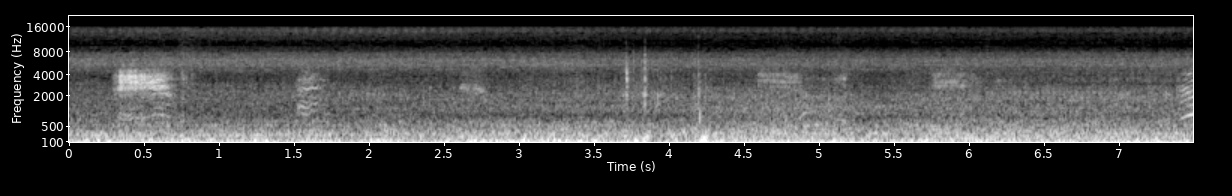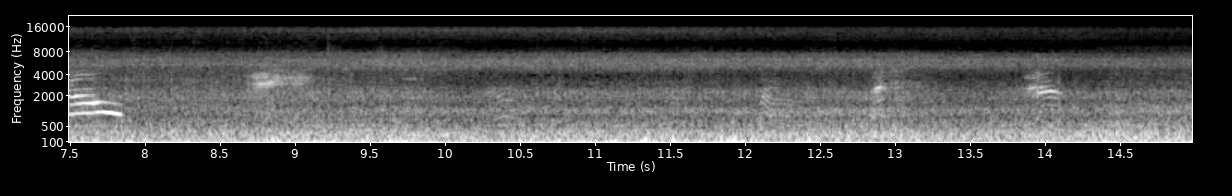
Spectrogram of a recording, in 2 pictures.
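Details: Small stray black cat at a LAWSON convenience store in August 2024, turning friendly and very vocal; a few short rising-falling meows scattered among steady low traffic rumble and faint voices.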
